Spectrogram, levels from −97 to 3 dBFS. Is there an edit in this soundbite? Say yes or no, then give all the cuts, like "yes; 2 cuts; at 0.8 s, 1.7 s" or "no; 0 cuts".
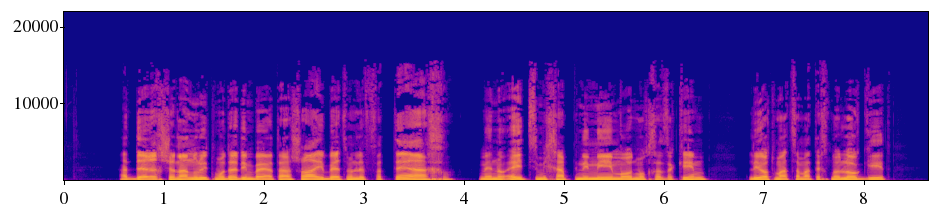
no; 0 cuts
